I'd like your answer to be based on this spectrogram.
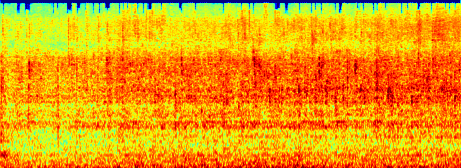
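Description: Chopped green chillies fry in a hot mustard-seed and cumin tempering. A steady, close crackling sizzle runs throughout with no talking.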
